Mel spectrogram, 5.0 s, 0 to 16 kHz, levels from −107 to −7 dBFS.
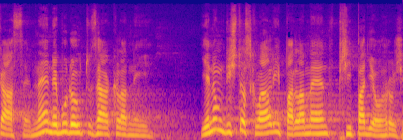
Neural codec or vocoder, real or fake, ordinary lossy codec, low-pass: none; real; MP3, 96 kbps; 14.4 kHz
